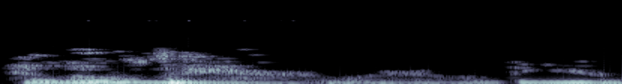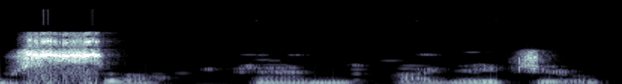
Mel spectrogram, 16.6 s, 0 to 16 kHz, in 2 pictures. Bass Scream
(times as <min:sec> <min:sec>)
0:08.4 0:09.9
